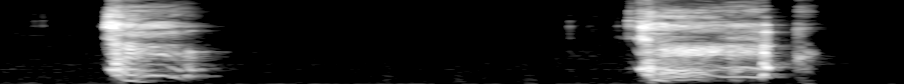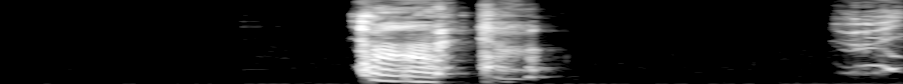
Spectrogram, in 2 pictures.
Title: coughing gagging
